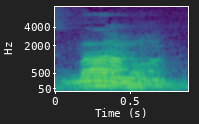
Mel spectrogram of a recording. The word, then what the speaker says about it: Bmore: bmore stop yeah stop stop pronouncing the T it's bmore okay bmore I feel like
